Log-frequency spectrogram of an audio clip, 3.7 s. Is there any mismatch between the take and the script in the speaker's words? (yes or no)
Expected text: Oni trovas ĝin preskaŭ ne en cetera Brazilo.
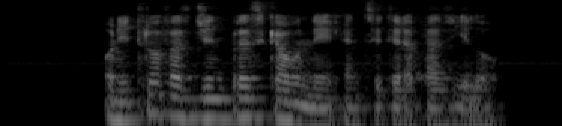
no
